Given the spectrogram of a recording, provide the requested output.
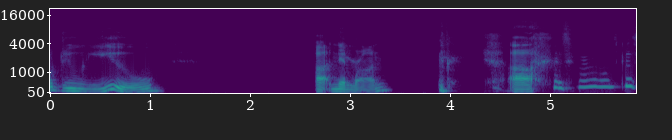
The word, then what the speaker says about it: Nimran: It's so funny because I feel like when I say it properly, then when someone says it back to me, it's almost like they are saying, like NIMRIN.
